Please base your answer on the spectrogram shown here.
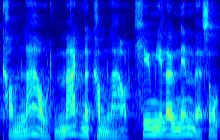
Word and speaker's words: cum laude: So, the U in Latin would be pronounced U, and of course, you pronounce like every vowel. So it'd be cum laude.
